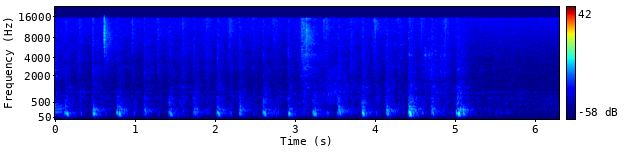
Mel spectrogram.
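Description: Bare feet hopping quickly on a hardwood floor: a run of soft thuds about four a second, stopping about five seconds in.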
